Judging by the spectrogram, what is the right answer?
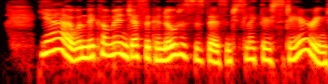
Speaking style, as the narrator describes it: she says quietly to Lila

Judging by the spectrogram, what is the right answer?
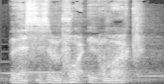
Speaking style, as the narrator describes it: he growled, an unseen darkness creeping into his voice

